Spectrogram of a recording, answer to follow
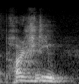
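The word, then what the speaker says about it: Pajtim: Pasch, Pasch, wie heißt, wie spricht man das? Pashtim. Pashtim. Pashtim Kasami.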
